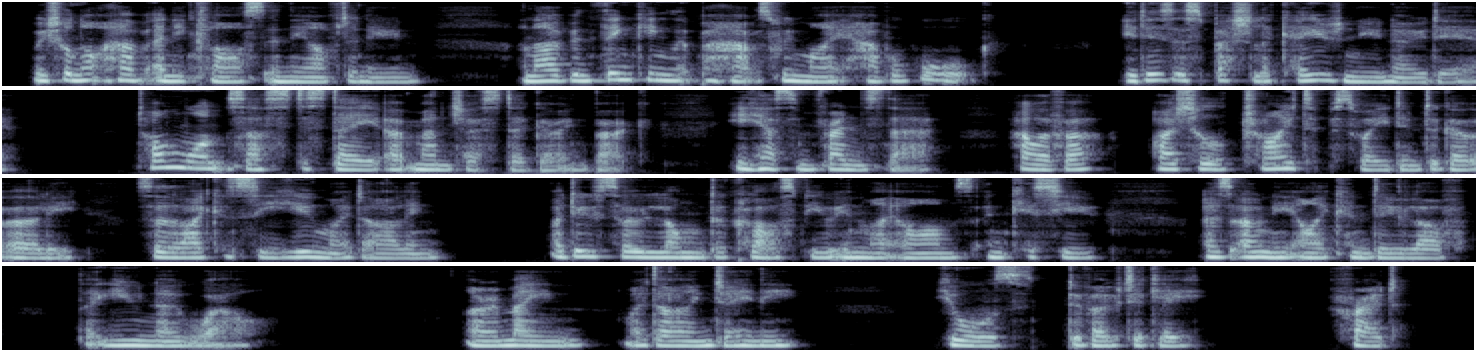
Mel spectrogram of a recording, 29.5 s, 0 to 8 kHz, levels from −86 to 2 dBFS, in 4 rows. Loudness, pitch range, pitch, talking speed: -19 LUFS, 170-195 Hz, 180 Hz, 185 wpm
